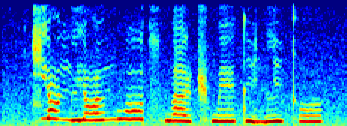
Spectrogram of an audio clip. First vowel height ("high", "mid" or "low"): low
